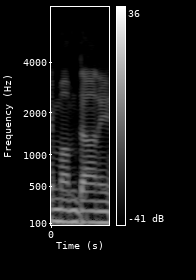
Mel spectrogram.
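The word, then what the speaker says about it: Mamdani: Everybody say mom Donnie. Spell it.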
